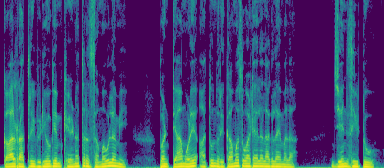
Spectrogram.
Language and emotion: Marathi, sad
